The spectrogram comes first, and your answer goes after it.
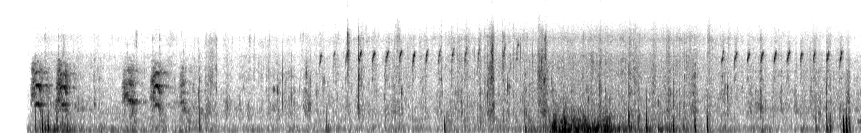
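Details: Three-month-old Ibizan Hound puppies give short bursts of high, quavering yelps and whines, then rapid thin, ticking squeaks over low rumbling and handling noise.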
